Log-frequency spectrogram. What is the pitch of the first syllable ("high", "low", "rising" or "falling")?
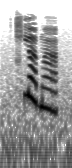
falling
